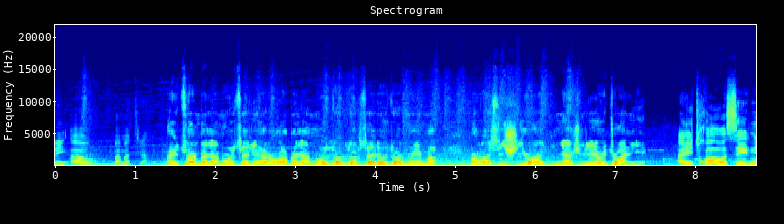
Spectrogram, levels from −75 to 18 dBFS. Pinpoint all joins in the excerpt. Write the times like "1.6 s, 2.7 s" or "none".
7.6 s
